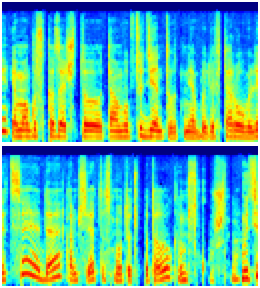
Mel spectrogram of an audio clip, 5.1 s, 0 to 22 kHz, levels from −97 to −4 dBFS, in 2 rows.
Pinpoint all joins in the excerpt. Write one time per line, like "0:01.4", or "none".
0:03.2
